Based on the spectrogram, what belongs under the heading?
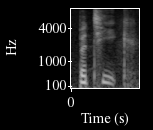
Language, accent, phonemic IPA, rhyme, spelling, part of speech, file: English, US, /bəˈtiːk/, -iːk, batik, noun / verb, En-us-batik.ogg
- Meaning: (noun) A wax-resist method of dyeing fabric; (verb) To dye fabric using the wax-resist method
